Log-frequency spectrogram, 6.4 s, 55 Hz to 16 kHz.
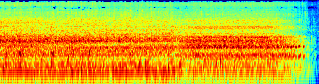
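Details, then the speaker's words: Yamaha 15hp outboard with rebuilt power head, after ignition timing and carburettor tuning, idling with the cowl on: even, steady putter with no misses or surging, then a clean shutdown; idles pretty smooth, normal idle. "That's not too shabby. Like, it's not the best, but with the cow, it's not too bad. That actually idles pretty smooth."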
